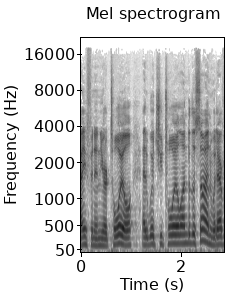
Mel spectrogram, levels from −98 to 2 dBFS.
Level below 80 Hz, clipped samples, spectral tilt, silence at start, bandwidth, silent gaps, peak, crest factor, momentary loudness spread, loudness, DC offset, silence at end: -50 dBFS; under 0.1%; -4 dB/octave; 0 s; 18 kHz; none; -2 dBFS; 16 dB; 7 LU; -18 LUFS; under 0.1%; 0 s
